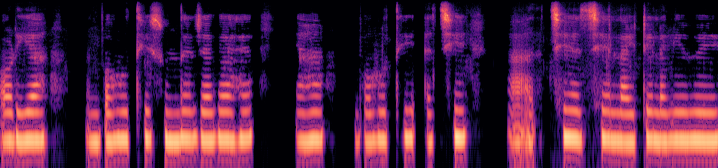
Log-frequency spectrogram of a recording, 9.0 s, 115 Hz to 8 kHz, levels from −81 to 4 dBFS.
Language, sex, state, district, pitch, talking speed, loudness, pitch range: Hindi, female, Bihar, East Champaran, 235 Hz, 115 wpm, -14 LUFS, 230-240 Hz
